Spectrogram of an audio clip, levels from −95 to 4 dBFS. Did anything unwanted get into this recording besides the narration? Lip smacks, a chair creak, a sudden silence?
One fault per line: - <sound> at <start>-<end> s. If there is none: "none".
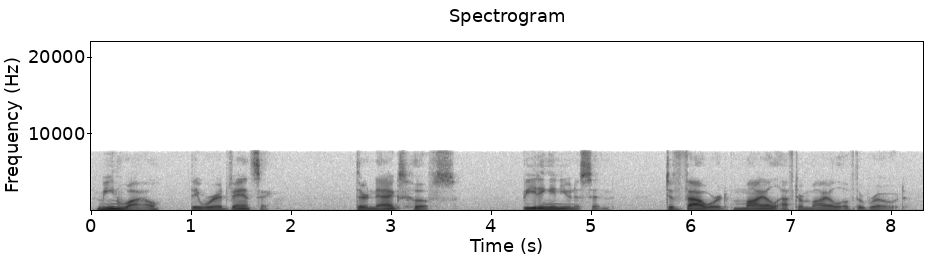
none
